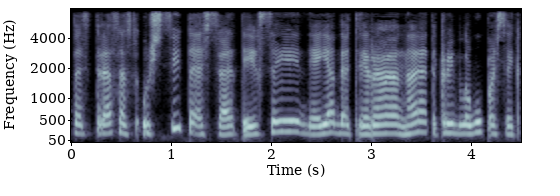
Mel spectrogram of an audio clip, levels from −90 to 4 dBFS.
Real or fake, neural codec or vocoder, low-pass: fake; codec, 16 kHz in and 24 kHz out, 1.1 kbps, FireRedTTS-2 codec; 7.2 kHz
